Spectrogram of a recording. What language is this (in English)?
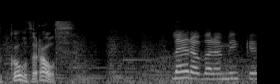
Icelandic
